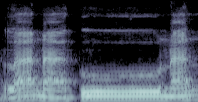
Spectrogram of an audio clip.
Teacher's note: Nun tasdid dibaca ghunah atau mendengung ditahan biar tampak mendengungnya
